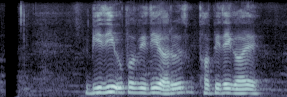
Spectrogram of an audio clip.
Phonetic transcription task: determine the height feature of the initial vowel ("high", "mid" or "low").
high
